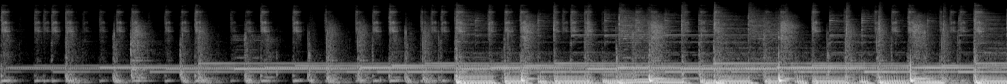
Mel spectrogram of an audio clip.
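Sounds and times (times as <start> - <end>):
music with steady beat: 0.0 - 10.0
deep bass line: 4.6 - 10.0.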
